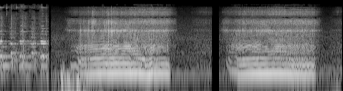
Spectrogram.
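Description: French bulldog puppy snoring in its sleep: two long snores, each about two seconds, with a pause between them.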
